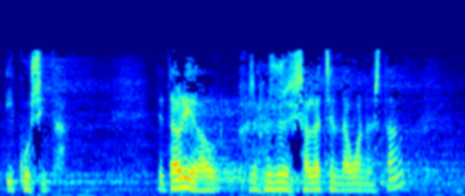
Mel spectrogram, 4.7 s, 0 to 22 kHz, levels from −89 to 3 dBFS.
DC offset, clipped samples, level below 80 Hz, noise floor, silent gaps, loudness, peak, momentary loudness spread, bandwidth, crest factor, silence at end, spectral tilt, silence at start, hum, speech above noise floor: under 0.1%; under 0.1%; -72 dBFS; -57 dBFS; none; -32 LUFS; -14 dBFS; 21 LU; 8 kHz; 20 dB; 0.35 s; -4 dB/octave; 0.05 s; none; 25 dB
